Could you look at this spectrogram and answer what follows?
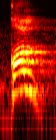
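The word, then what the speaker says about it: قلب: কলব। আপনারা অনেকে ভুল উচ্চারণ করেন, বলে কালব। কালব মানে কুত্তা। উচ্চারণটা হবে কি? কলব।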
